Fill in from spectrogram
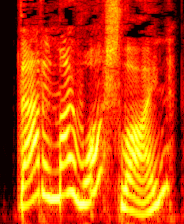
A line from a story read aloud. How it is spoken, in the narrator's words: Emma chirped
